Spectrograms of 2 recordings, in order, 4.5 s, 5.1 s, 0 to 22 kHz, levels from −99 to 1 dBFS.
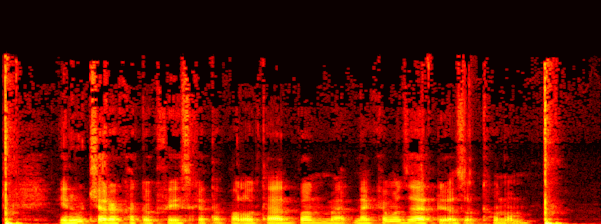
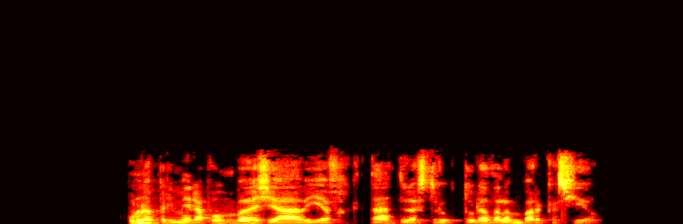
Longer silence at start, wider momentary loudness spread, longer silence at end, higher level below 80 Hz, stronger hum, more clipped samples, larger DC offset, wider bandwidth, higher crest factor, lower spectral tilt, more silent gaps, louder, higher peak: second, 0.05 s vs 1 s; about the same, 9 LU vs 9 LU; second, 0.25 s vs 0.7 s; first, -34 dBFS vs -62 dBFS; neither; neither; neither; first, 16.5 kHz vs 7.6 kHz; about the same, 22 dB vs 18 dB; first, -5.5 dB/octave vs -3.5 dB/octave; second, none vs 2.73-2.79 s; second, -23 LUFS vs -18 LUFS; about the same, -2 dBFS vs -2 dBFS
